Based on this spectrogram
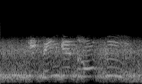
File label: aircraft destroyed, mood low, speech ge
